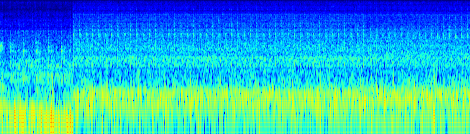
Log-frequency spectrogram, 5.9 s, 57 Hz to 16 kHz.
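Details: Range Rover Vogue TDV8 diesel after no-crank no-start repair, reassembled: brief crank, then fires and holds a steady even idle with no misses; runs fine now.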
